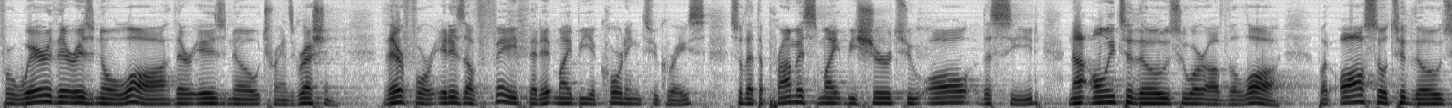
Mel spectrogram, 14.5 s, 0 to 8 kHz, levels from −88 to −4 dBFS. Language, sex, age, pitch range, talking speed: English, male, 30-49, 125-150 Hz, 190 wpm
